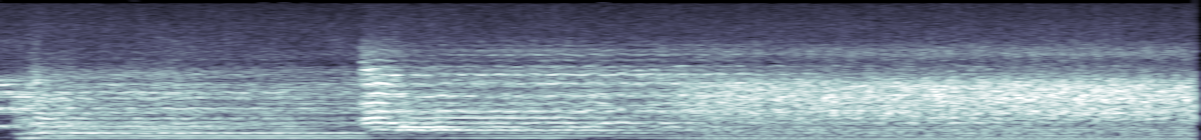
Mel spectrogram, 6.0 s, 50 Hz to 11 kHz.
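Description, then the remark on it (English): A bus engine runs steadily and loudly, a deep droning rumble with a brief shift in pitch partway through, continuing without pause and with no voices, as the bus keeps going without a driver. “Been on this godforsaken bus for almost 20 minutes. It keeps on going without even a driver.”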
